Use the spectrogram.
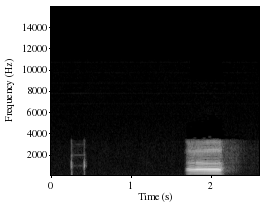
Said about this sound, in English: Heard a beep? Yeah, I think I did too. Is someone else on the line?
